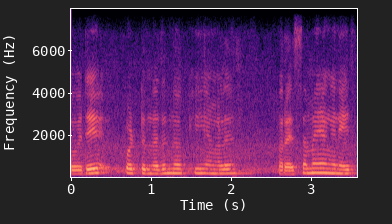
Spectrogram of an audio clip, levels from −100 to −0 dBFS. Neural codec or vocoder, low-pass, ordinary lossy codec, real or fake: none; 7.2 kHz; Opus, 16 kbps; real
